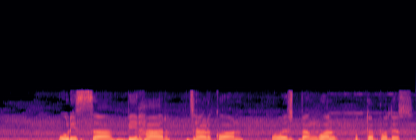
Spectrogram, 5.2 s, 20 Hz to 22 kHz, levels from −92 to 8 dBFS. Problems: constant background noise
